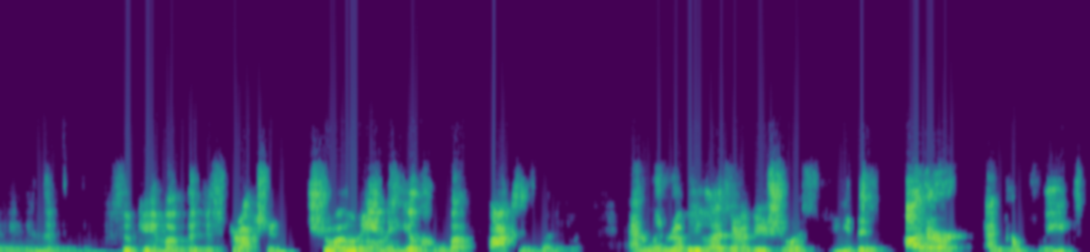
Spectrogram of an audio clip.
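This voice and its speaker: A woman teaching a lecture with a bright, forceful voice, working Hebrew terms into her English as she tells old stories. The recording sounds dull and lo-fi. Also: lowish voice. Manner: storytelling, retells quoted dialogue.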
